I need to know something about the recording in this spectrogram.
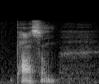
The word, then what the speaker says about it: opossum: Like I said, in America, we pronounce all our letters except for in possum, because there's an O in front of possum, so it should be opossum, but 1 Pot of Avarice, the happy-go-lucky pot.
